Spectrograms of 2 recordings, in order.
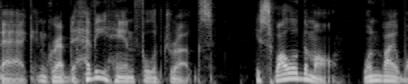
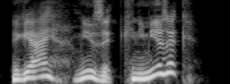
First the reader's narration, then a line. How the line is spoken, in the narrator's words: Roland realized he was slurring, and his words were not coming out the way he'd intended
